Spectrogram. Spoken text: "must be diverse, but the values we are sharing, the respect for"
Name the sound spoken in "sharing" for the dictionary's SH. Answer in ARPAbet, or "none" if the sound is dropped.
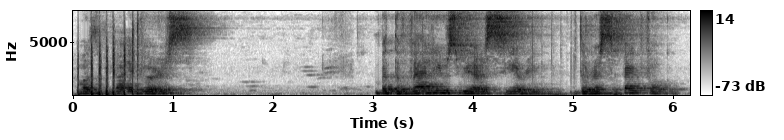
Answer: S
